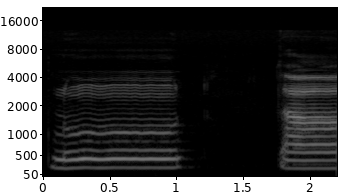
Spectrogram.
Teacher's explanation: نون کو ایک الف 3 مقدار کھینچ کے پڑھیں گے۔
